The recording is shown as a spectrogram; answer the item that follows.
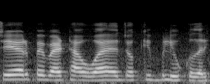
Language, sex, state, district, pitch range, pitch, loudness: Hindi, female, Haryana, Charkhi Dadri, 195-215 Hz, 200 Hz, -16 LUFS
